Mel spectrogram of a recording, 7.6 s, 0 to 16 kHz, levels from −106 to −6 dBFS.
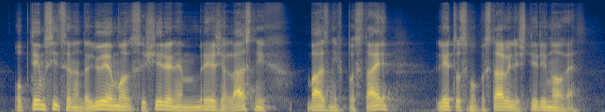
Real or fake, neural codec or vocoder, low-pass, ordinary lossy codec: fake; autoencoder, 48 kHz, 32 numbers a frame, DAC-VAE, trained on Japanese speech; 14.4 kHz; none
